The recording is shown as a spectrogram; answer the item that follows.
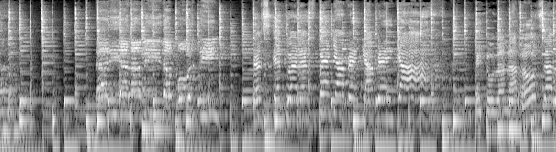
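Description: Salsa band playing live, with congas and timbales driving the rhythm under the ensemble.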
